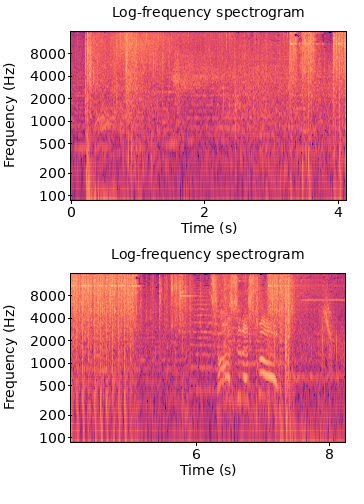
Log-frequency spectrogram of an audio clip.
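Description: Rifles fire in rapid bursts.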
